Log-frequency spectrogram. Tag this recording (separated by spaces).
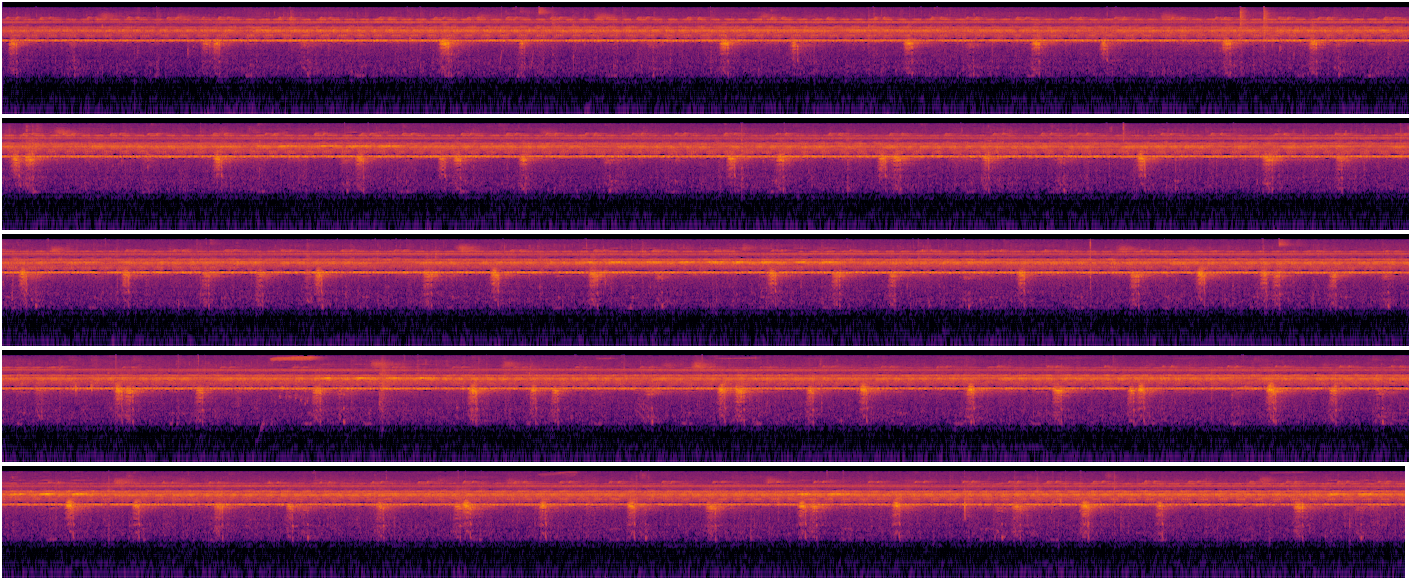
crickets field-recording birds night Thailand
